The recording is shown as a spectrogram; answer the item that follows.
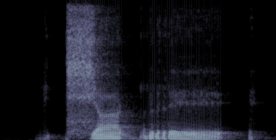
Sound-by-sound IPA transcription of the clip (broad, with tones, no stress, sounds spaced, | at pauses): t͡ɕ a˦˥ k̚ r e˨˩ ʔ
